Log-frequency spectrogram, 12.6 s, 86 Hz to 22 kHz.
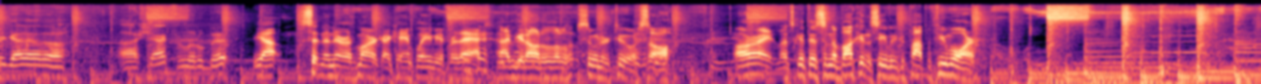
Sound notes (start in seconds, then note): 4.5 laughing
